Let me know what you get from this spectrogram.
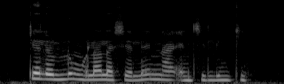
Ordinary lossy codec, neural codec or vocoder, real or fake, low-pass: none; vocoder, 44.1 kHz, 128 mel bands, Pupu-Vocoder; fake; none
